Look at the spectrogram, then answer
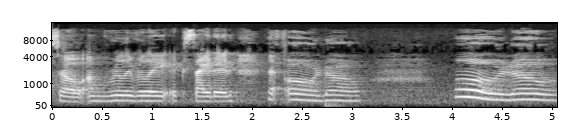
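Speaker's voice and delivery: speaking mid-yawn. Late at night, recording a message for babe, yawning. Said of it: "I'm already yawning".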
